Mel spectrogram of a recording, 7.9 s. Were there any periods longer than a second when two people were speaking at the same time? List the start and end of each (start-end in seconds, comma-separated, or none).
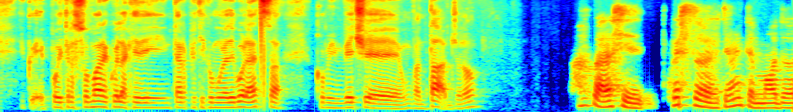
none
